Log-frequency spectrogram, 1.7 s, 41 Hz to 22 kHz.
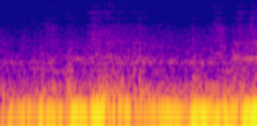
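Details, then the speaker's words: Auction-yard manual-transmission car at about 90°F, right after start-up: uneven, lumpy low rumble with surging revs, runs poorly; possibly partly unmetered air from an unhooked intake, not confirmed. "not very good at all maybe part of that is cuz that intake is unhooked it's like getting un unmetered air in there"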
